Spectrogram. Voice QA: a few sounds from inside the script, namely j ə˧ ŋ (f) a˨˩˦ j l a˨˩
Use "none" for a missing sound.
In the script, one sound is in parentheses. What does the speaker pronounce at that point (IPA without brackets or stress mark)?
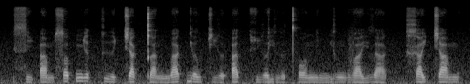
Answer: v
